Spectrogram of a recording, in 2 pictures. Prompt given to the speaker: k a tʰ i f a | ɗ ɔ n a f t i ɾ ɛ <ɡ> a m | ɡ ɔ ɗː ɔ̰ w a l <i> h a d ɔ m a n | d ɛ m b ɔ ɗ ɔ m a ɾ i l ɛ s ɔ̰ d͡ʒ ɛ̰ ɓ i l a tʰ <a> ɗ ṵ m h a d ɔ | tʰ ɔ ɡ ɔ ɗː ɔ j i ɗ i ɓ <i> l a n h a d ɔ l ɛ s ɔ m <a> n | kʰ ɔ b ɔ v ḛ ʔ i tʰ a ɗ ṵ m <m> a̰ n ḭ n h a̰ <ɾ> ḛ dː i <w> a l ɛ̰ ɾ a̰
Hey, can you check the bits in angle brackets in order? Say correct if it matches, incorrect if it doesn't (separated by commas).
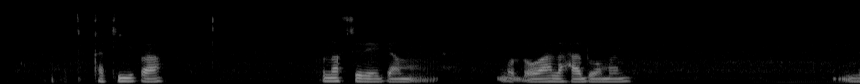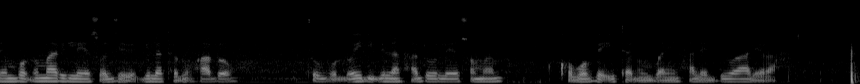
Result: correct, incorrect, correct, correct, correct, incorrect, incorrect, correct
